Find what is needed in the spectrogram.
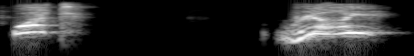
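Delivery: high, loud, disbelieving "What? Really?"; astonished. Real, not acted. Guest telling the host his shock at the news, astonished. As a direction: shoot up in amazement.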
